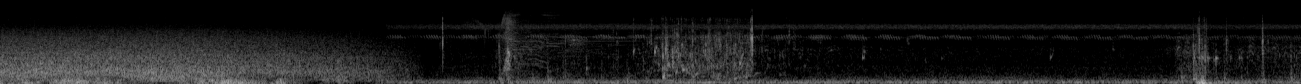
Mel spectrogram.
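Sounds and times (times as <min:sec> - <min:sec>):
constant high buzz: 0:03.9 - 0:13.0
insects chirping: 0:03.9 - 0:13.0.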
